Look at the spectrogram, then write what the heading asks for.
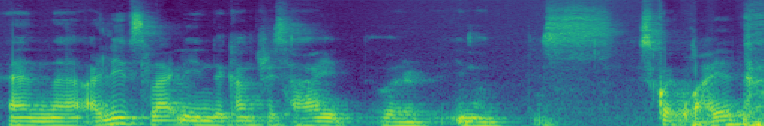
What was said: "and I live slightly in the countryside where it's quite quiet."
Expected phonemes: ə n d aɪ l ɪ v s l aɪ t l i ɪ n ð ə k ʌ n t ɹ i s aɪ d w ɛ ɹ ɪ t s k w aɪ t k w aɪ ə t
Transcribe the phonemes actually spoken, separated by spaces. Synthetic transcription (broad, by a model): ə n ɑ aɪ l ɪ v s l aɪ t l i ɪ n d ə k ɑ n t ɹ i s aɪ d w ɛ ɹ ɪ s s k w aɪ t k w aɪ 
